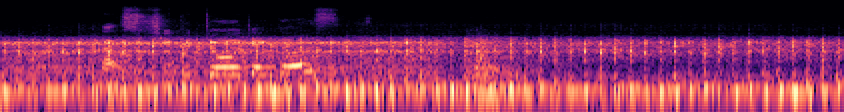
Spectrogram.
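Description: A helicopter engine roars loudly with rapidly thumping rotor blades.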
